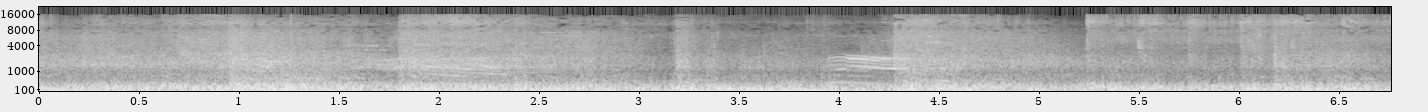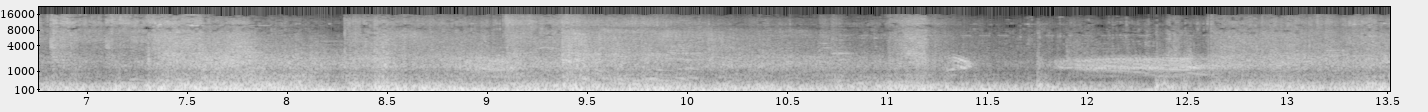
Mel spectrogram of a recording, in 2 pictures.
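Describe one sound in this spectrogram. Weapons fire in loud bursts.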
